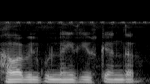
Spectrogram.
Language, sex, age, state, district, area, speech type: Urdu, male, 30-45, Uttar Pradesh, Saharanpur, urban, spontaneous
